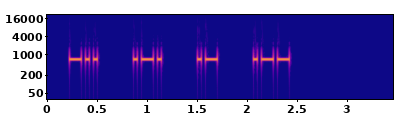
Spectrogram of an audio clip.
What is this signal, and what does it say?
Morse code, heard as a keyed tone, about 30 wpm, spaced as for 17 wpm, 700 Hz. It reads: DRAW
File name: course / 30:10wpm / 115 Lesson 19f - Letter w - Words 30wpm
